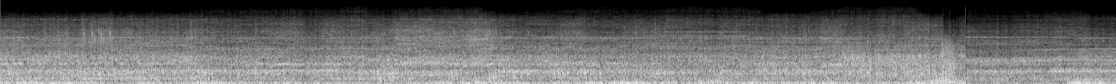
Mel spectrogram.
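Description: Wind buffeting the microphone while riding a Sur Ron X electric dirt bike at speed, with a faint steady whine from its electric motor and chain drive under the rumble. The rumble eases briefly near the end.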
